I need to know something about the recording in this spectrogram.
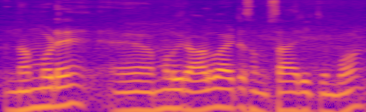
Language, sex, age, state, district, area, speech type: Malayalam, male, 30-45, Kerala, Idukki, rural, spontaneous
